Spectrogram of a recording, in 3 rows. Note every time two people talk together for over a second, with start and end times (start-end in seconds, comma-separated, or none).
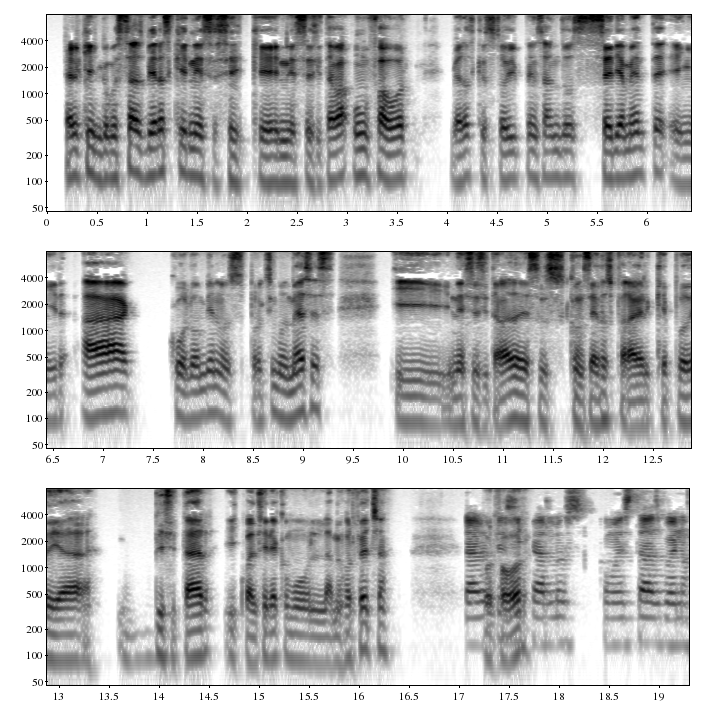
none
